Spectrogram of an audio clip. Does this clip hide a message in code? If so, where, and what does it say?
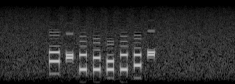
Yes: multi-frequency trunk signalling (R1, as on North American trunks) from 0.5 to 1.5 s, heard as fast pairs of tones, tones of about 70 ms. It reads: KP 074278 ST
